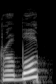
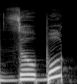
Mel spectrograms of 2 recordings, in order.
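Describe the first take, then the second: First: The first sound is pronounced as an R. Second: The first sound is not pronounced as an R. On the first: The speaker calls it right. "mình vẫn phát âm chữ R là robot" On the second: The speaker calls it wrong. "Mình không nói là robot"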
